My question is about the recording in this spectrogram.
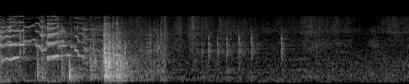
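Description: A door being unlocked and opened: a squeak near the start, a sharper knock about a second in, then a few faint clicks.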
